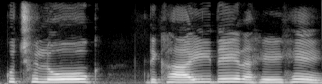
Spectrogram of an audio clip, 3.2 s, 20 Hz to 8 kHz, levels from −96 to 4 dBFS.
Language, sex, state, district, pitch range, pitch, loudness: Hindi, female, Madhya Pradesh, Bhopal, 235-265 Hz, 250 Hz, -14 LUFS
